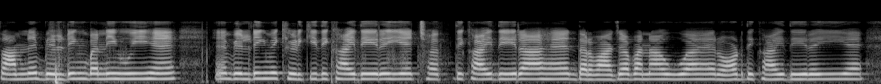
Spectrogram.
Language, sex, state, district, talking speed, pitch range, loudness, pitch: Hindi, female, Chhattisgarh, Bilaspur, 185 wpm, 240-255 Hz, -16 LUFS, 245 Hz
